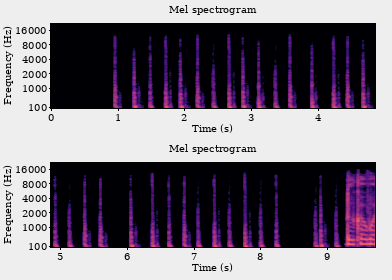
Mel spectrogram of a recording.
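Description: Soft footsteps tap across a wooden floor.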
